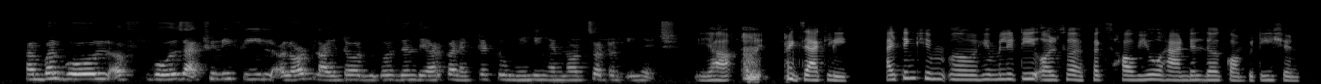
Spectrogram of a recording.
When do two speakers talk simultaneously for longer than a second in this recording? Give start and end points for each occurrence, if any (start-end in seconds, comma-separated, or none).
none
